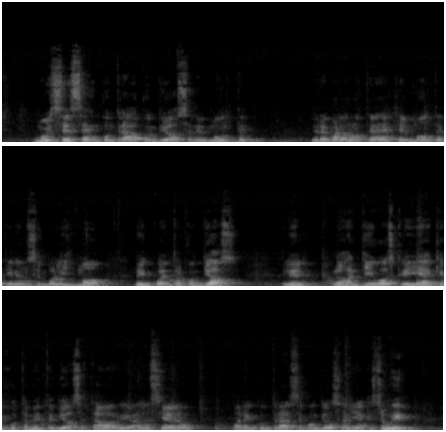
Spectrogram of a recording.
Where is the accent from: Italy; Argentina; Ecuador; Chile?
Chile; accent: Chilean; Realmente no hablo tanto como chileno. Imagínense ustedes si hablara.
